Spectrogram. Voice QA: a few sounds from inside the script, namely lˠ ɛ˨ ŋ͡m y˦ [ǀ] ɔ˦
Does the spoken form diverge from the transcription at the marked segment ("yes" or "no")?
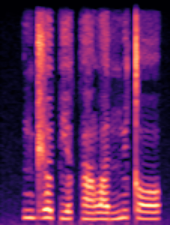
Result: yes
